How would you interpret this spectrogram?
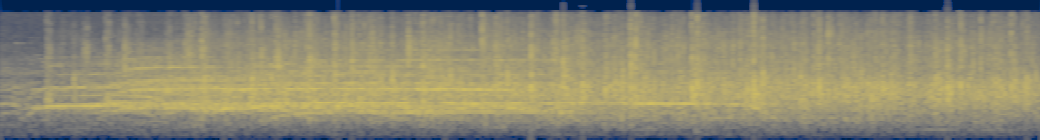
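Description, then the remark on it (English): A crowd applauds steadily with dense, sustained clapping, joined by high whoops and cheers rising over the top, loud throughout and easing slightly toward the end. “So I think it's the cheering as much as anything that bothers me.”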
